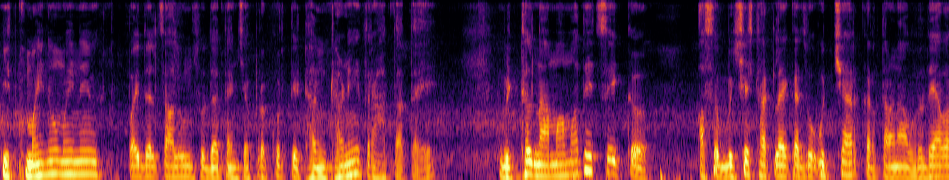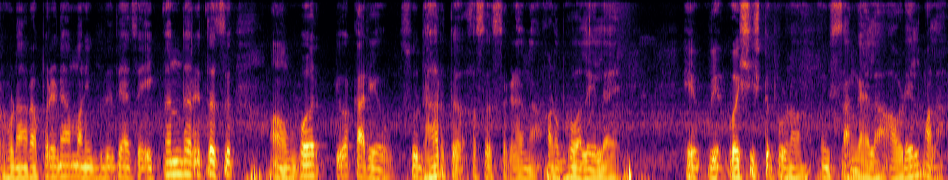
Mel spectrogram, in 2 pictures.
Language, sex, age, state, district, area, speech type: Marathi, male, 60+, Maharashtra, Yavatmal, urban, spontaneous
